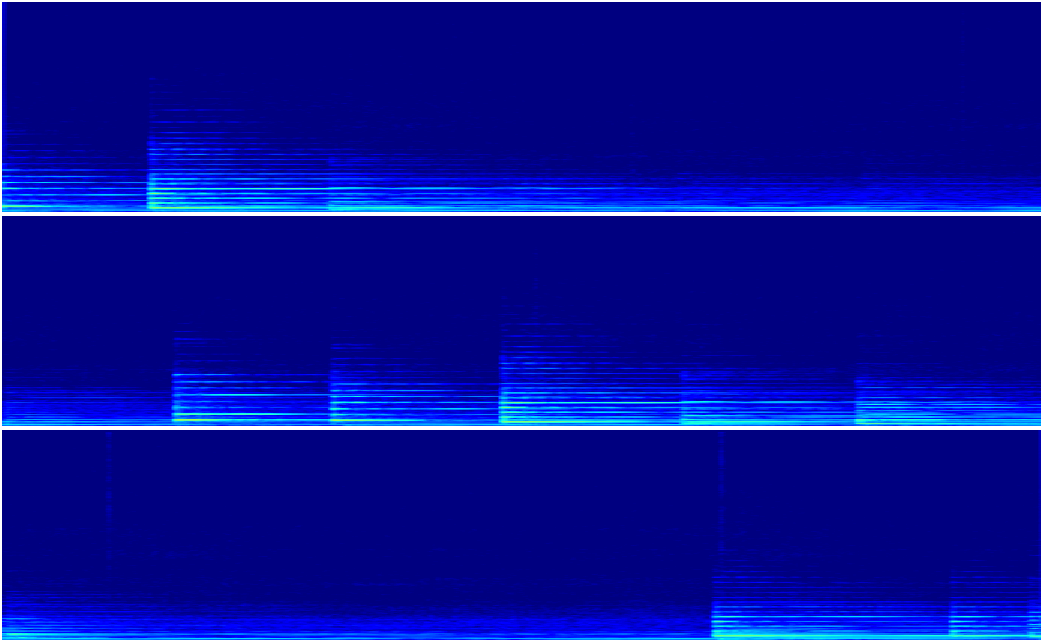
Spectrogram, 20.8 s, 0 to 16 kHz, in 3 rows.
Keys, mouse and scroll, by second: 0.8 click, 2.2-2.9 drag, 3.5 g, 6.4 click, 6.8-7.7 middle drag, 7.7 click, 8.3 alt+middle click, 9.6 shift+d, 12.7 g, 14.0 g, 16.8-17.9 middle drag, 17.9 g, 19.4 click.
